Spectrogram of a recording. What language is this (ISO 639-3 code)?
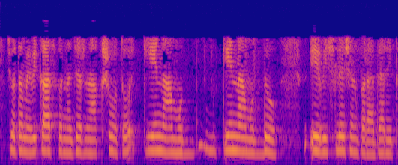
guj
